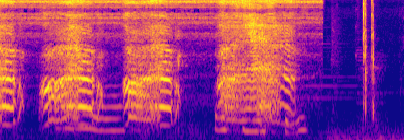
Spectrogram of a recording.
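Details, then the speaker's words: Newborn boy just delivered and placed on mother's chest: loud, strong rhythmic crying in bursts, a vigorous first cry right after birth. "he came out he was screaming which you'll hear in this next clip"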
